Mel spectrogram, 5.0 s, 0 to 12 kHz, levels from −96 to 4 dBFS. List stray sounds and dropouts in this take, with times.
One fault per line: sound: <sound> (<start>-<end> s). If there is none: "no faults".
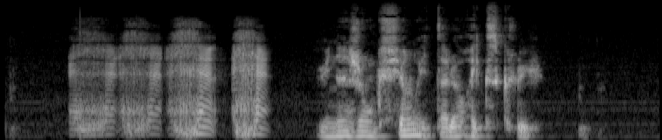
sound: throat clearing (0.5-2.1 s)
